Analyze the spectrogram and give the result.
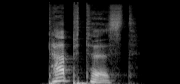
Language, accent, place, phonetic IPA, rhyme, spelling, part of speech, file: German, Germany, Berlin, [ˈtaptəst], -aptəst, tapptest, verb, De-tapptest.ogg
- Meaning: inflection of tappen: 1. second-person singular preterite 2. second-person singular subjunctive II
